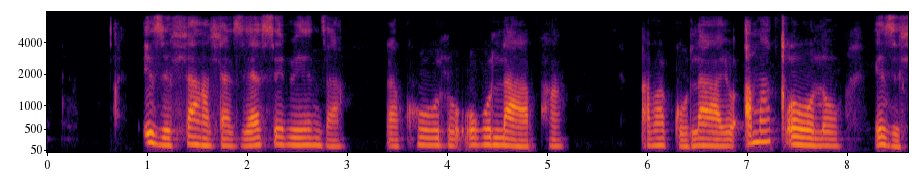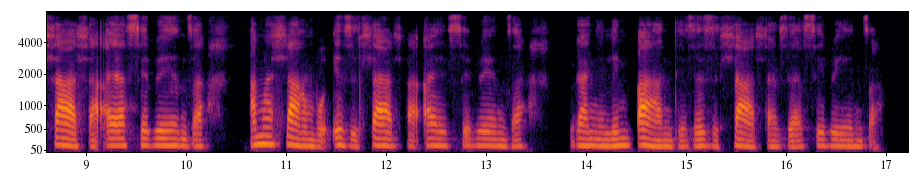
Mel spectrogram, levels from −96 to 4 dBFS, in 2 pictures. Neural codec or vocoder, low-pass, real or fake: codec, 24 kHz, 6 kbps, HILCodec; 7.2 kHz; fake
